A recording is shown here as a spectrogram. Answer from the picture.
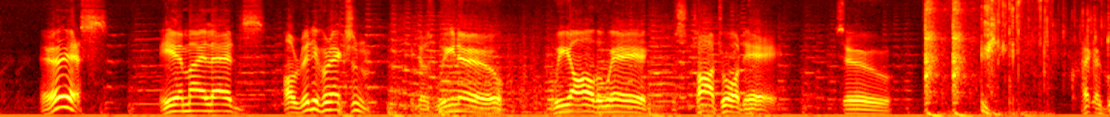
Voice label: Radio Advert, Eggs; Radio Hallam; Sgt Major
